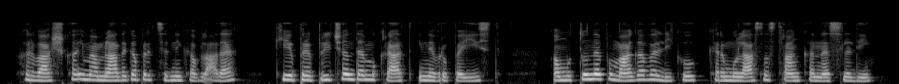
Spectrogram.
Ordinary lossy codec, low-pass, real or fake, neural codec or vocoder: none; 7.2 kHz; real; none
